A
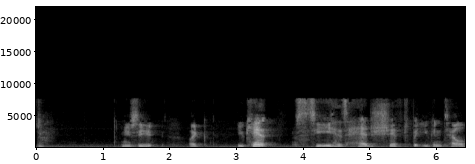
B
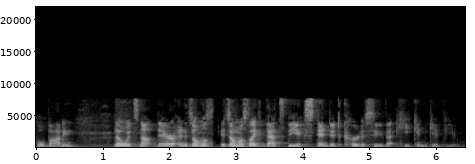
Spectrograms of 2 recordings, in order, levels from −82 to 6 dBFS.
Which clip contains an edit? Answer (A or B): B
